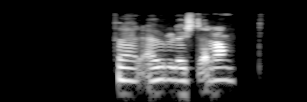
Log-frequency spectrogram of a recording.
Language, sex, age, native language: Icelandic, male, 9, Icelandic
